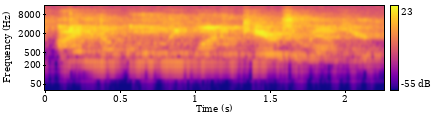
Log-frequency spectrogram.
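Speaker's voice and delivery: high, loud complaint; frustrated cry. Retold or imitated. Poem's runner crying out in frustration. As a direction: cry out that nobody listens. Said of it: "I cried".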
